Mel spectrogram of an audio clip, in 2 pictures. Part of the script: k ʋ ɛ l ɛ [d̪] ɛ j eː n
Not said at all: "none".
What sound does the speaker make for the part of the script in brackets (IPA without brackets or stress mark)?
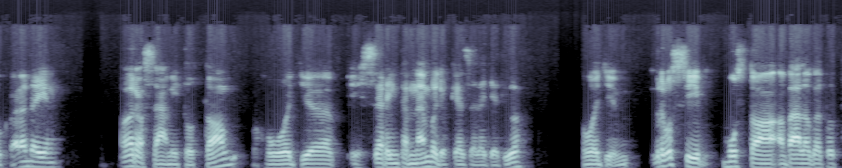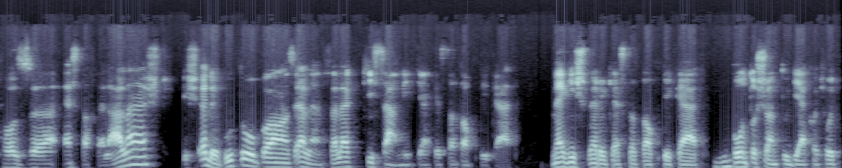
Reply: d̪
